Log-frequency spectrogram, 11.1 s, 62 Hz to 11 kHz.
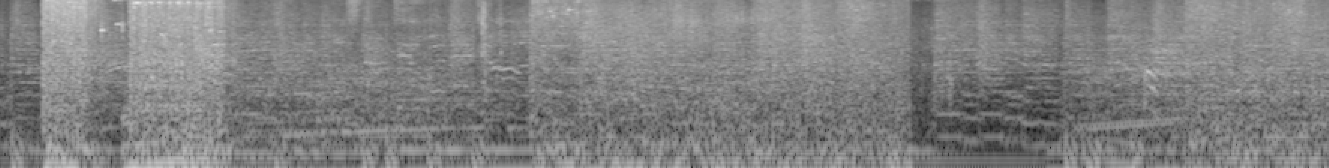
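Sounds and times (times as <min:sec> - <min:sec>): music: 0:00.0 - 0:11.0
rapid gunfire: 0:00.3 - 0:02.1.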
